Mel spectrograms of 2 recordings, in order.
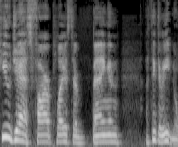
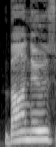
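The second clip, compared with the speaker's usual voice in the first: louder and higher, fed up with being asked; exasperated outburst; 7 semitones higher, 5 dB louder than usual. Real, not acted. Host snapping at listeners who keep asking, exasperated. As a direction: blurt it out like you're sick of the topic.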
